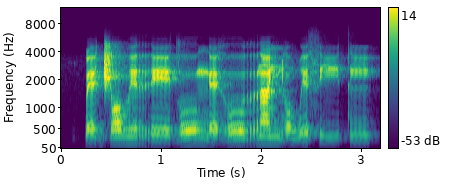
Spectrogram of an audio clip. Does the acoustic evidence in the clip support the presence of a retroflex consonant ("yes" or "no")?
no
